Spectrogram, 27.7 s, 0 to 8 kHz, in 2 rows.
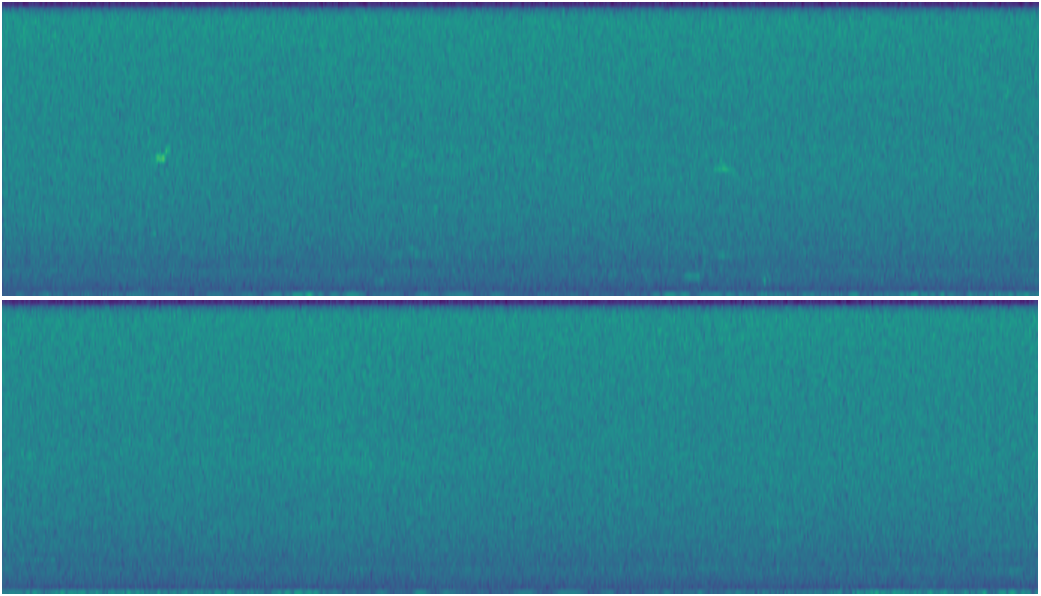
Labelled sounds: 2.0	2.3	humpback whale, 3.6 to 4.0 kHz
9.5	9.8	humpback whale, 3.3 to 3.6 kHz

